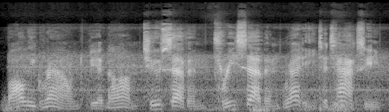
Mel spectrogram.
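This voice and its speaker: A man's voice: mid-range voice, animated, normal speed, noisy background. A man reading scripted, formulaic aviation radio phraseology. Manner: formulaic callouts. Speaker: air traffic radio voice in a simulator.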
